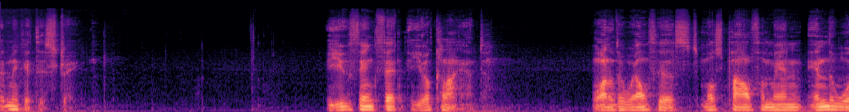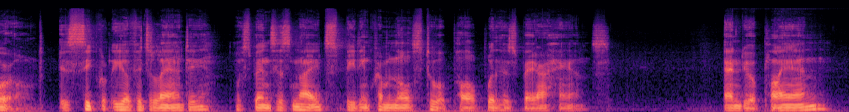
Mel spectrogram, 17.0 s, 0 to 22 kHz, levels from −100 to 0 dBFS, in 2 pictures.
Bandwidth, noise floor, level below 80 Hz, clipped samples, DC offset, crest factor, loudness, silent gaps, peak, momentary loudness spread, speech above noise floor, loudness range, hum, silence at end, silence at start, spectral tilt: 13 kHz; -71 dBFS; -50 dBFS; under 0.1%; under 0.1%; 20 dB; -26 LUFS; none; -6 dBFS; 14 LU; 46 dB; 6 LU; none; 0.2 s; 0 s; -6.5 dB/octave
